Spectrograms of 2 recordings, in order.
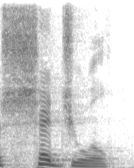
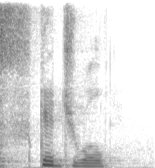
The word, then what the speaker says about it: schedule: It is one of my bête noire that everybody mispronounces schedule nowadays. Mm-hmm. I guess it is a sad indication of the creeping Americanization of the English language. Jim's pronunciation was absolutely spot on. I cannot tell you how long it is since I've heard the word so properly rendered.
